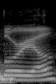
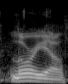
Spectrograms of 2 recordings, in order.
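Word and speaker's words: L'Oréal: sounds believable seven I don't know how to pronounce that brand of shampoo L'oreal L'oreal thank you here sponsored by L'Oreal in the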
